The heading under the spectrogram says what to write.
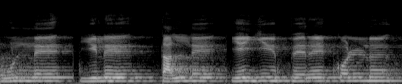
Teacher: சொல்லின் கடைசில வந்துச்சு அப்படின்னா என்ன ஆகும் தன் ஒரு மாத்திரையிலேயே உகரமானது முழுமையாக ஒலிக்கும் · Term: முற்றிய லுகரம்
